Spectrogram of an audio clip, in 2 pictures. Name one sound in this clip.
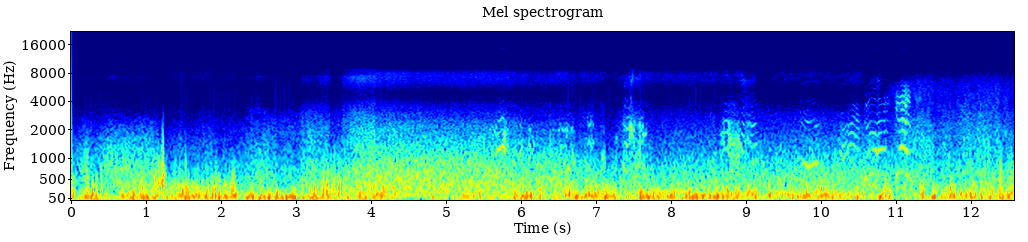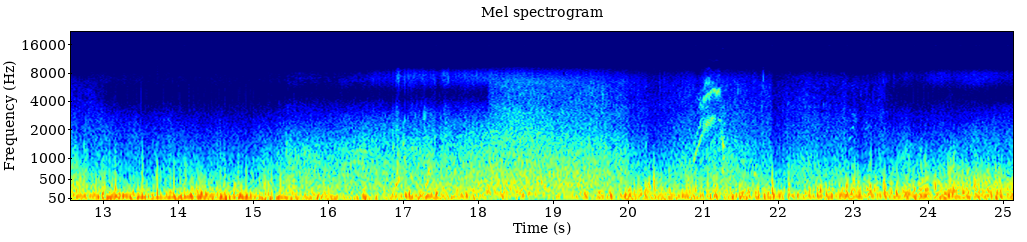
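Water splashes and sloshes close by as a swimmer moves through it.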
